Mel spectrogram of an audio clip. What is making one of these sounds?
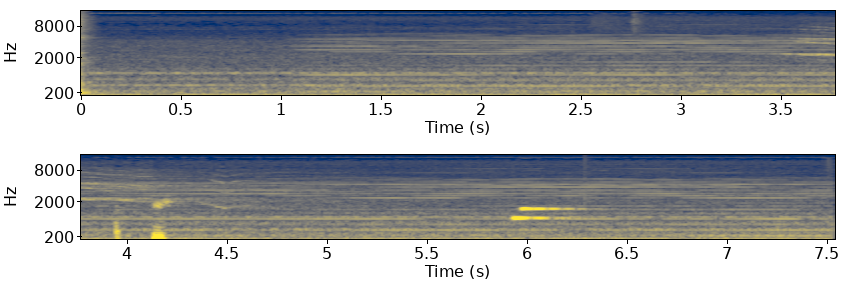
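An electric train's motor whines steadily as the train starts to move.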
